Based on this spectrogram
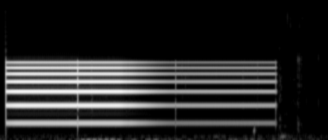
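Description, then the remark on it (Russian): A steady, buzzy electronic tone over a phone line, a modem answering a call placed to a mobile number. It holds for nearly three seconds with faint clicks, then cuts off abruptly. No voices. “Это модем. С нами разговаривает модем, похоже.”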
